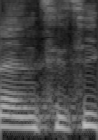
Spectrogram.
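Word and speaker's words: NCC: इज राम इज एन एनसीसी cadet तो यहां पे देखिए एन भले एन व्यंजन है लेकिन साउंड तो स्वर है यहां पे और हमें साउंड ही देखना होता है तो जब आप एन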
